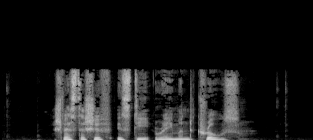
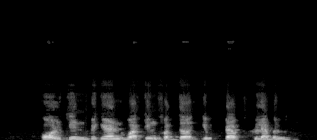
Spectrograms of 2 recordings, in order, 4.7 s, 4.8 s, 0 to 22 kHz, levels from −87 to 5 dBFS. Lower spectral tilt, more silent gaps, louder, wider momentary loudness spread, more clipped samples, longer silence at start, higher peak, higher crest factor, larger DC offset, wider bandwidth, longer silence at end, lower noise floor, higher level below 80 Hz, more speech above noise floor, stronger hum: second, -4 dB/octave vs -7.5 dB/octave; neither; about the same, -19 LUFS vs -21 LUFS; about the same, 9 LU vs 9 LU; neither; first, 0.85 s vs 0.65 s; about the same, -2 dBFS vs -4 dBFS; about the same, 18 dB vs 18 dB; neither; first, 11.5 kHz vs 7.2 kHz; first, 1.1 s vs 0.4 s; second, -67 dBFS vs -80 dBFS; first, -44 dBFS vs -72 dBFS; second, 48 dB vs 60 dB; neither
